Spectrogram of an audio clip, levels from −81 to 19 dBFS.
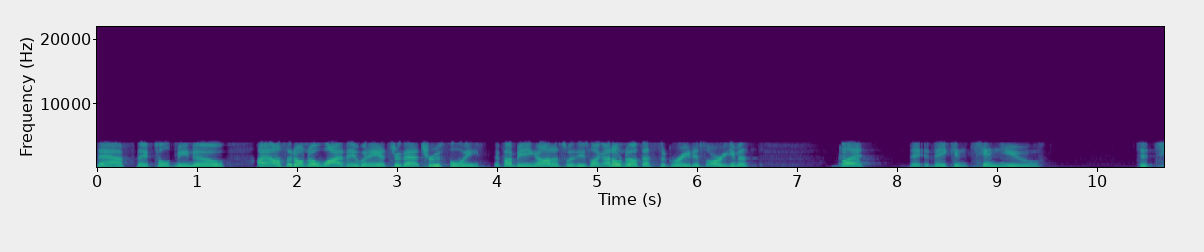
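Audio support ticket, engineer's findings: No faults found: the speech sits on a standard G.711 A-law telephone path at 64 kbps, with the band ending around 3.8 kHz and the coding's quantisation noise faint or absent.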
